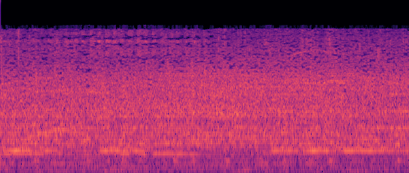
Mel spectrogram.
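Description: Cricket crowd applauding a boundary shot at a Women's Premier League match between Mumbai Indians and Royal Challengers Bangalore, dense steady clapping and cheering from a large stadium, with a commentator speaking over it.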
